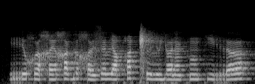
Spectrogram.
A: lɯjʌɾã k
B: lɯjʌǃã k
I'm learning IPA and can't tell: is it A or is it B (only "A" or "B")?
A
